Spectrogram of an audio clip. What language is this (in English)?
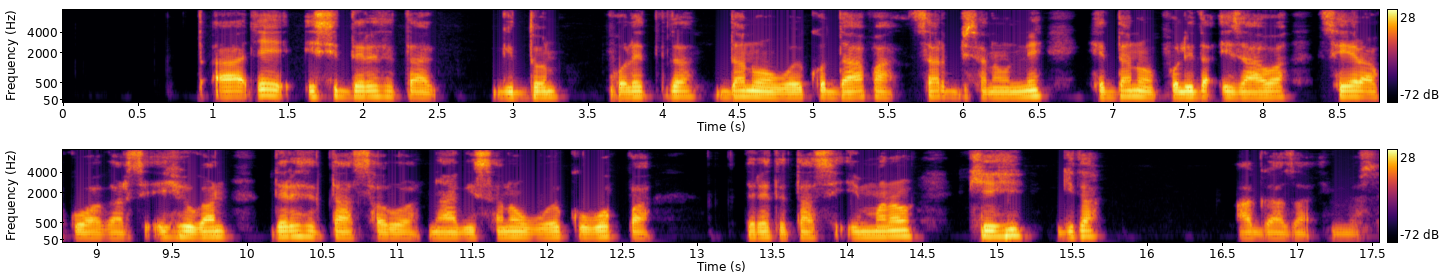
Wolaytta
